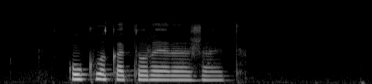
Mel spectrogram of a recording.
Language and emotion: Russian, neutral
